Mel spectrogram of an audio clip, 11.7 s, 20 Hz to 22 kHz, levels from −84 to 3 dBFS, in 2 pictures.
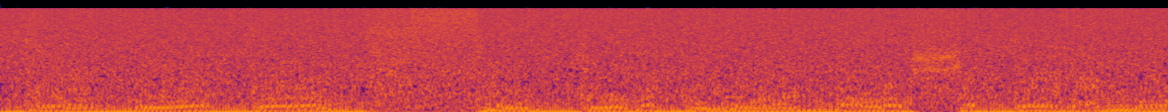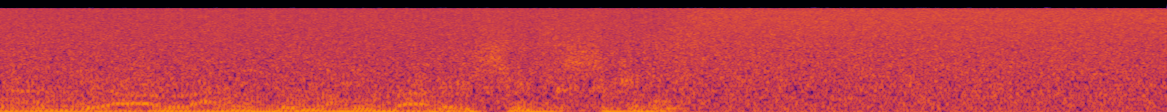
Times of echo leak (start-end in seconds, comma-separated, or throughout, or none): none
